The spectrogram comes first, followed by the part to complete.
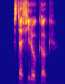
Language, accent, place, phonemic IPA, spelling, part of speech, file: French, France, Lyon, /sta.fi.lɔ.kɔk/, staphylocoque, noun, LL-Q150 (fra)-staphylocoque.wav
- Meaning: staphylococcus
